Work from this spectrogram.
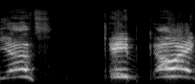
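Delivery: hissed out through pain. In a roleplay, a stabbed character answers while screaming in agony: hissed out through pain. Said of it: "managing to hiss out".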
